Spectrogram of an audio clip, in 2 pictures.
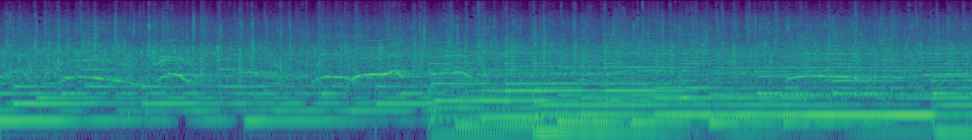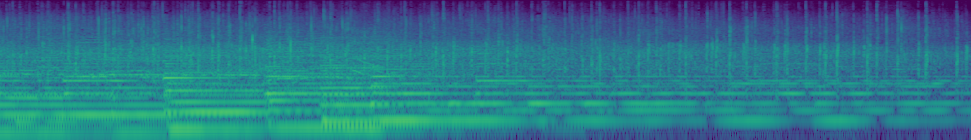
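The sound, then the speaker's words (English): A large audience applauds steadily for the whole stretch, giving God a hand clap of praise, dense clapping mixed with scattered voices and cheers, while sustained keyboard or organ chords play underneath. “Come on, if you believe that God is good, give him a hand clap of praise.”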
